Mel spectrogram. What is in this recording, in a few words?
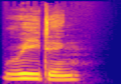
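"reading", British English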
